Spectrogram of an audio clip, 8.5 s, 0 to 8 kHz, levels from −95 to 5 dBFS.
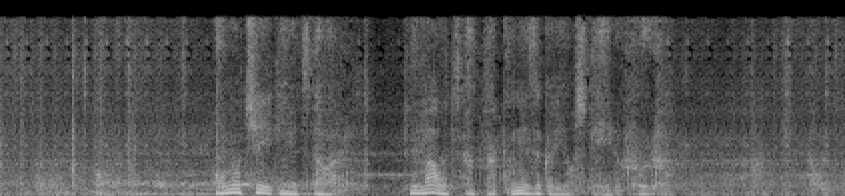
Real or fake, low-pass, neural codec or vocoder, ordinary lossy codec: fake; none; codec, 16 kHz, 1.1 kbps, Voila-Tokenizer; none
